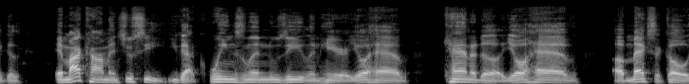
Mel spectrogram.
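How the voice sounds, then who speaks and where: A man's voice: lowish voice, dry recording, studio quality. An American man chatting casually on a political livestream in colloquial, streetwise slang. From United States. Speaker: livestream host.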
